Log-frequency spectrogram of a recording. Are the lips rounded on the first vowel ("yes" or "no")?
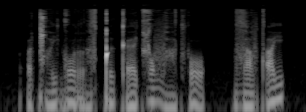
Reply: no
